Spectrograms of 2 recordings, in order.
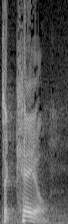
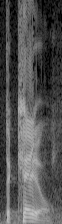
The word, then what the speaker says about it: tekel: Verse 27, Daniel pronounces the next word, tekel. Tekel. Pronounced tekel, the word is a noun and it means shekel.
